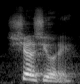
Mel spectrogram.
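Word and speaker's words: certiorari: Fourth writ is सर्श्योरे। सर्श्योरे को समझने के लिए, द फोर्थ रिट इज सर्श्योरे।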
